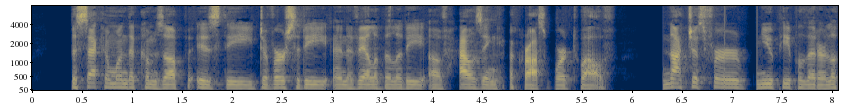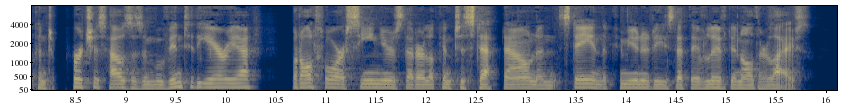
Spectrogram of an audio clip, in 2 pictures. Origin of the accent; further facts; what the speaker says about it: Ireland; Growing up in Ireland especially, coming into the early 90s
